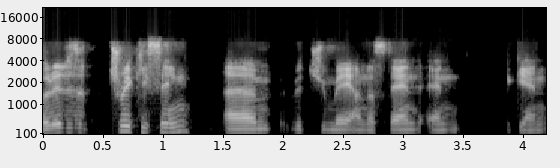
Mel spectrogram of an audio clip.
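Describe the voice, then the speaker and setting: At a moderate pace, a man with an ordinary speaking voice talks with ordinary pitch variation. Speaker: trading coach. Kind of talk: webinar presentation.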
